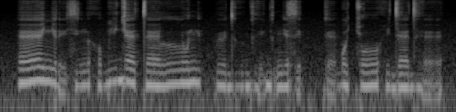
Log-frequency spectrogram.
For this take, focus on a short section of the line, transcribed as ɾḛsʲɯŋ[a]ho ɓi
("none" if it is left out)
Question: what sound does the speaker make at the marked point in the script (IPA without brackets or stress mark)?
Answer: ə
